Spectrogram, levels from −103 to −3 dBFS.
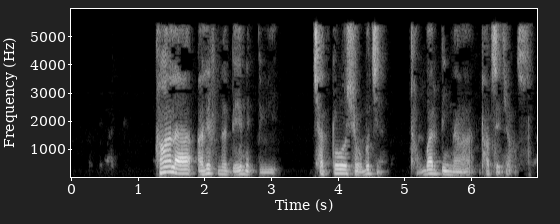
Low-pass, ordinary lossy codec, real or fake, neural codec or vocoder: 5.4 kHz; MP3, 32 kbps; fake; codec, 24 kHz, 6 kbps, HILCodec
